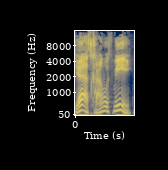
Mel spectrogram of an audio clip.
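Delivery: high, eager little creature voice; beckoning in a squeaky voice; Rats voice. Acted. GM voicing Rats inviting the party in, high and eager.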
